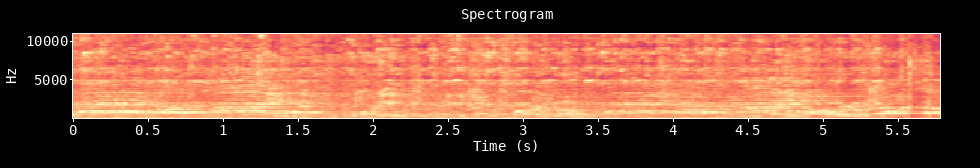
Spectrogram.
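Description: A crowd of young people and adults chatters and calls out in a large echoing hall.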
